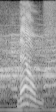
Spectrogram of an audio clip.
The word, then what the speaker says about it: Nelms: Helms, yep. Nelms. Nelms, that's what I said. Nelms or Helms, or it rhymes.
